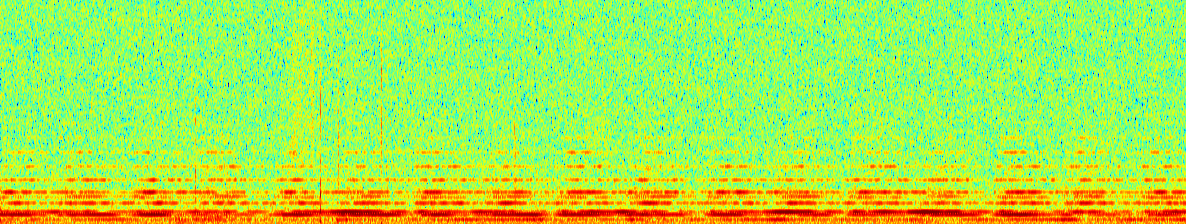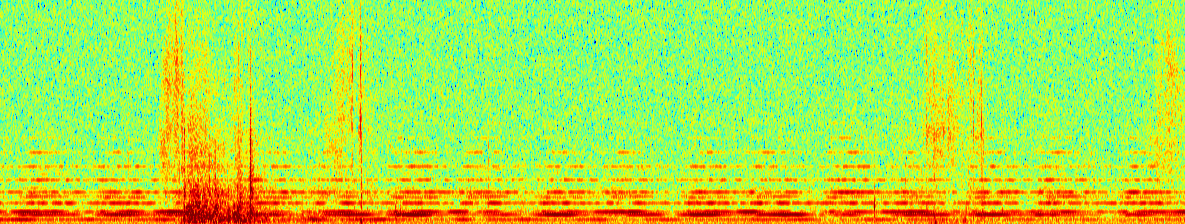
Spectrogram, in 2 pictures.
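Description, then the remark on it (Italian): A church bell rings on and on, its long humming overtones hanging in the air throughout, with a louder, clattering burst partway through. No one speaks. “Aspettiamo che finisce la campana.”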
